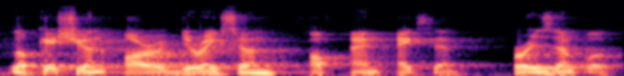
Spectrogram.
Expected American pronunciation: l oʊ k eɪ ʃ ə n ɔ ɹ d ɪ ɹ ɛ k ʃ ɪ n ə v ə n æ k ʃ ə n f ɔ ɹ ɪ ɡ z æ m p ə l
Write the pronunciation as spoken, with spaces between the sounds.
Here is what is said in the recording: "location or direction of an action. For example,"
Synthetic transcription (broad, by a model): l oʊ k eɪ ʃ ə n ɔ ɹ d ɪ ɹ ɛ k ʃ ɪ n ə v ə n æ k s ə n f ɔ ɹ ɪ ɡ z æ m p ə l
